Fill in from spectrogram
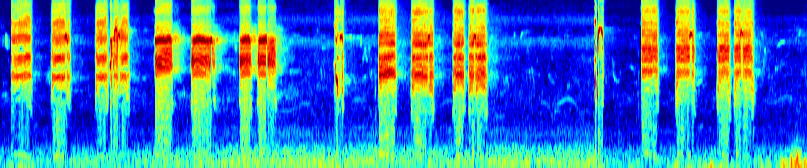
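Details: Loud black francolin calling, meant to get pet birds calling: four phrases of rasping, noisy bursts in an uneven, stuttering rhythm, clear against a quiet background.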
